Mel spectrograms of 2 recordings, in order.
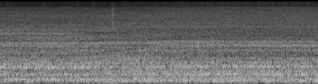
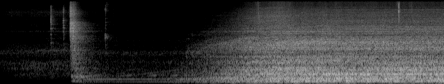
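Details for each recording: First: Gas boiler after the bad control board was replaced and a connection that wasn't fully in was fixed: steady, even rushing roar of the burner flame with no popping or surging. Burner lit and running normally. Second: Gas boiler with no heat: a few clicks, then the inducer fan spins up to a steady whoosh with no burner ignition; control board found faulty.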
